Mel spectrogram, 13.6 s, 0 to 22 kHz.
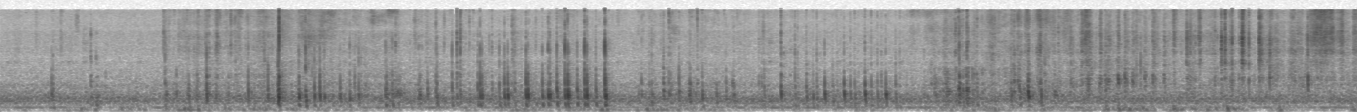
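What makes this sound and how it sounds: Fingertips and nails scratch the knit upper of an empty multicolor pastel Nike Kobe 9 high-top sneaker with a rubber sole, held in hand. The result is a quiet, steady run of soft, dry scratches and crinkly ticks, mostly in the low-mid range, with brief sharper peaks.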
